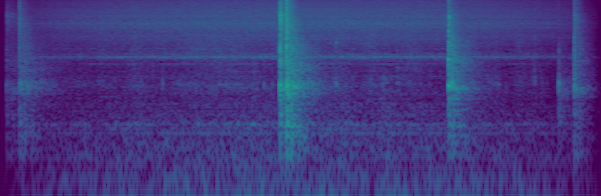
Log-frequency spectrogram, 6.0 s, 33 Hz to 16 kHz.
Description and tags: I use a computer mouse and drag it and drop it on a desk.
computer, mouse, MTC500-M002-s13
